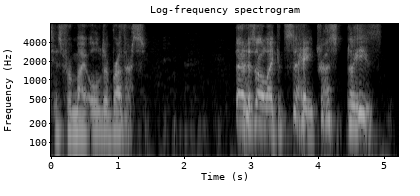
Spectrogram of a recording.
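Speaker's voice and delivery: tearful, forced out through clenched teeth. A storyteller voicing a character answering under a magic deal, tearful through gritted teeth. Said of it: "saying all this through gritted teeth".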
